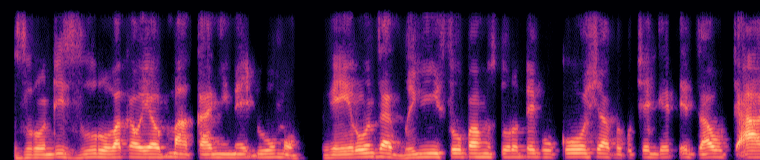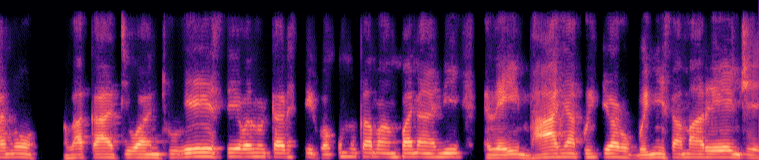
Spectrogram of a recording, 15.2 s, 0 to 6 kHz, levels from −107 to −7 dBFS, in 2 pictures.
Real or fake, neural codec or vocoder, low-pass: fake; codec, 16 kHz, 4 kbps, X-Codec, HuBERT features, trained on general audio; 5.4 kHz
